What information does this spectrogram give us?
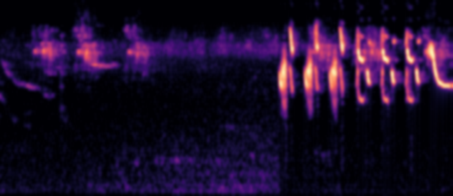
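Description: A House Finch sings a bright, jumbled warble, first soft and thin, then a loud run of quick, rising and falling chirped notes at high pitch.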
